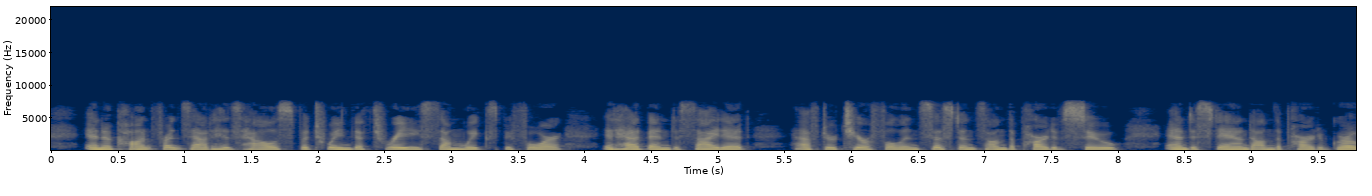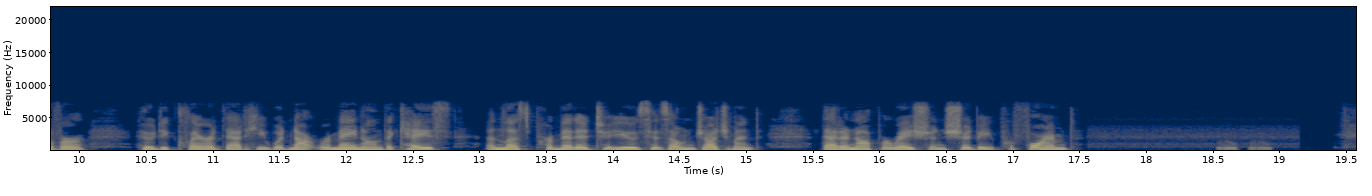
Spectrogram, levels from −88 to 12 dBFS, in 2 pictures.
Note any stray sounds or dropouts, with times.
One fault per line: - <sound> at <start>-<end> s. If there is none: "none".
- laugh at 18.5-19.0 s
